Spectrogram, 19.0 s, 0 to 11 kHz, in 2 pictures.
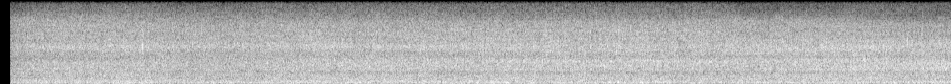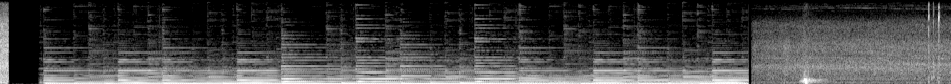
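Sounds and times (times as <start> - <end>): waterfall rushing over rocks: 0.1 - 9.6.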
